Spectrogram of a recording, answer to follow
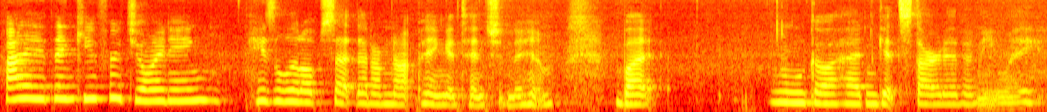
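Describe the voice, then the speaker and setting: Slightly sniffly after a cold, a young woman runs a relaxed drawing stream from home. Her voice is a bit higher than average, and she chats freely with viewers, thanking them quickly and laughing often, over a faint hiss or hum.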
